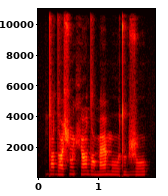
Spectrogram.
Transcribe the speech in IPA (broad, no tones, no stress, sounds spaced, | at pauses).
d y dˤ y ɕ õ fʲ õ dˤ a m æ m oː t l ṳ ɮ o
